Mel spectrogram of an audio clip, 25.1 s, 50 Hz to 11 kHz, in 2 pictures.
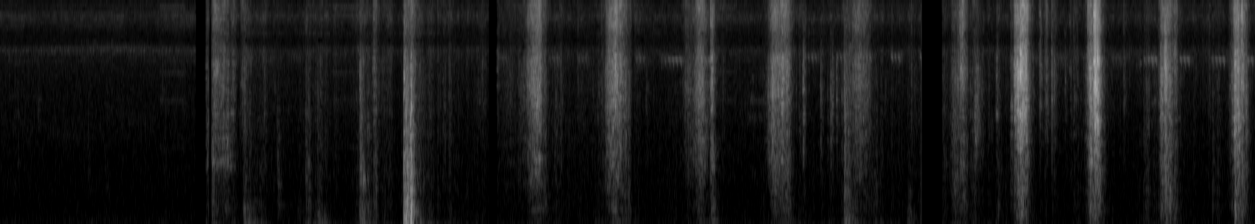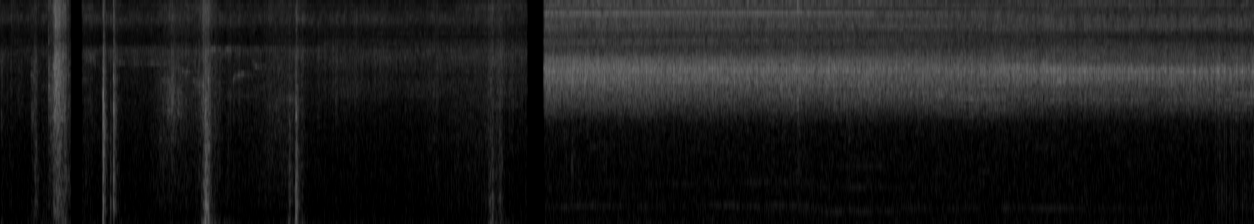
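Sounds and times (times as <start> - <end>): faint insect hum: 0.0 - 2.0, 13.4 - 25.0.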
